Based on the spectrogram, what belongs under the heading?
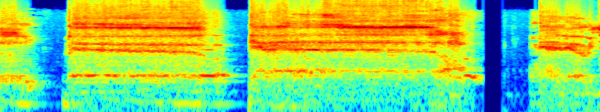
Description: Burping on the toilet, now this sounds loud / Boeren op het toilet, iets wat erg hard klinkt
